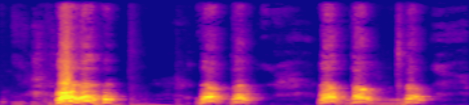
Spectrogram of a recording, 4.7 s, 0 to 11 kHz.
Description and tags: Barking Dog 1
Jack Russell Dog trying to bite something.
animal, fighting, attack, woofing, lurching, bite, woof, fight, dog, Jack-russell, attacking, barking, biting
